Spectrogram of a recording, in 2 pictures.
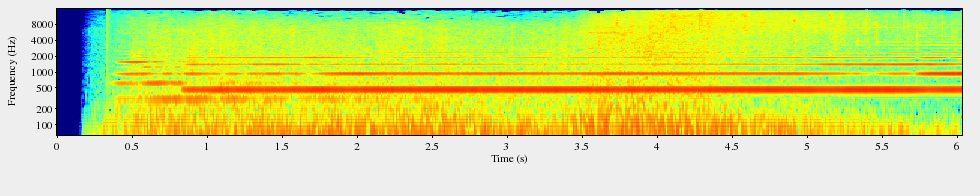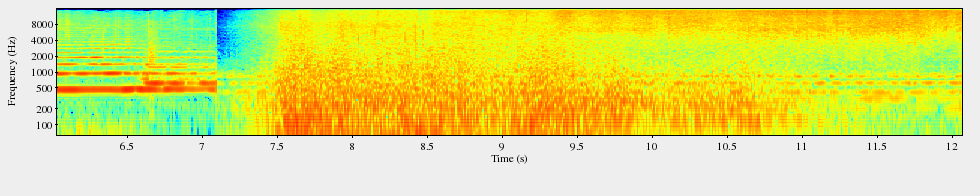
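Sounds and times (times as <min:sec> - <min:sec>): low rumble: 0:00.2 - 0:06.3, 0:07.1 - 0:11.5
ram's horn long note: 0:00.3 - 0:07.9.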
